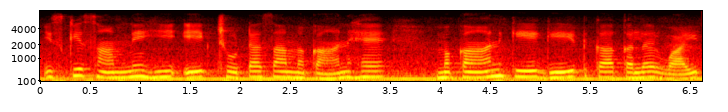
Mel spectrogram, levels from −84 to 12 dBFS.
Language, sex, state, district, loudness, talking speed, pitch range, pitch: Hindi, female, Punjab, Fazilka, -15 LUFS, 125 wpm, 160-195 Hz, 180 Hz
